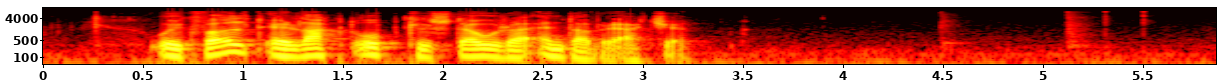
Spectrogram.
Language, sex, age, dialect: Faroese, male, 61+, Vágar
